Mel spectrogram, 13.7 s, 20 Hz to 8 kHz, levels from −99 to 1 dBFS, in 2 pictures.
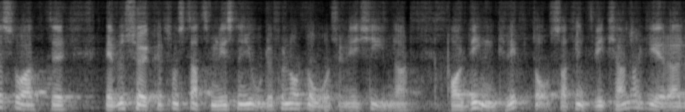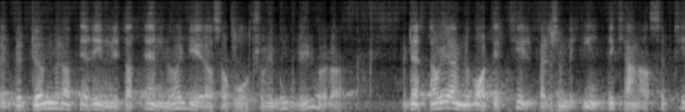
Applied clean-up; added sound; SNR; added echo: neural separator model SepFormer DNS4.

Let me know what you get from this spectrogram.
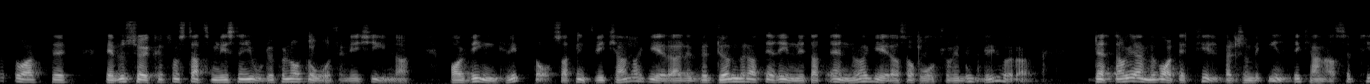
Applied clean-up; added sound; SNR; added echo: neural mask model DeepFilterNet 3.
